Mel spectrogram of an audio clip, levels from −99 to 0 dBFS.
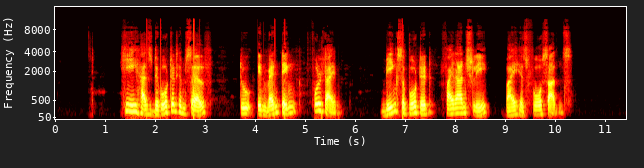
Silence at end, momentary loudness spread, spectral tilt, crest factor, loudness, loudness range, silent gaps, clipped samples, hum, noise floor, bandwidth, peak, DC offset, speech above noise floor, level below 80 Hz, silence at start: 1.15 s; 9 LU; -7.5 dB/octave; 18 dB; -17 LUFS; 2 LU; none; under 0.1%; none; under -90 dBFS; 9.2 kHz; 0 dBFS; under 0.1%; over 74 dB; -54 dBFS; 1.35 s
